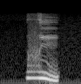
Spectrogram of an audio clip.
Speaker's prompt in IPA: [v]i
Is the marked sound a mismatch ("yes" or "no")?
no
